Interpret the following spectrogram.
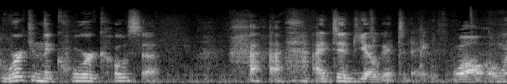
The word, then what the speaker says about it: Carcosa: it's Carcosa. Yeah, Carcosa. Carcosa. Like the car. I gotcha. Yeah, it's not working the Carcosa.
